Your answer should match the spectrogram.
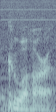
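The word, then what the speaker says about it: Kuwahara: how do you say your last name kuahara kuahara yeah co-founder principal bentobox entertainment produces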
